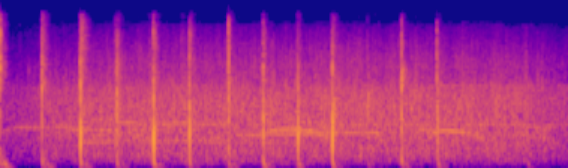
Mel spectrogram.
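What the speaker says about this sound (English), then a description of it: "Claps." Rhythmic applause on a podcast, a dozen crisp, evenly spaced claps over a soft bed of crowd clapping, close and clear.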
